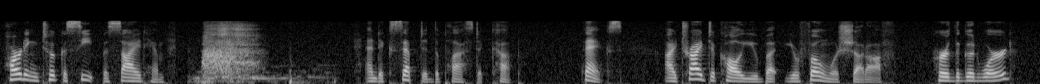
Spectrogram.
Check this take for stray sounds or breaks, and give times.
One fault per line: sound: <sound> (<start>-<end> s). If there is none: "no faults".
sound: sigh (1.9-3.4 s)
